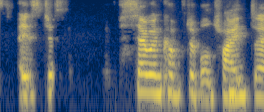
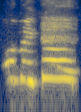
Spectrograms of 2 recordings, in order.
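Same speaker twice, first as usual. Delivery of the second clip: excited shout; 10 semitones higher than usual. Real, not acted. Laughing at India's reaction in the video, shouting. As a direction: burst out at the funny reaction.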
